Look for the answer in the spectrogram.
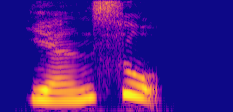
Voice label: "严肃", Chinese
